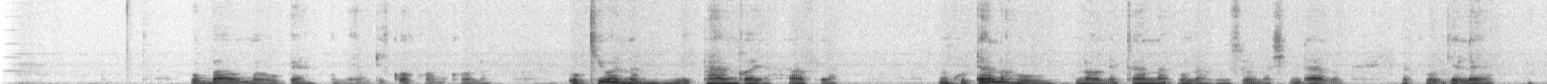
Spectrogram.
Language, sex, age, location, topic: Swahili, male, 18-24, Kisii, education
